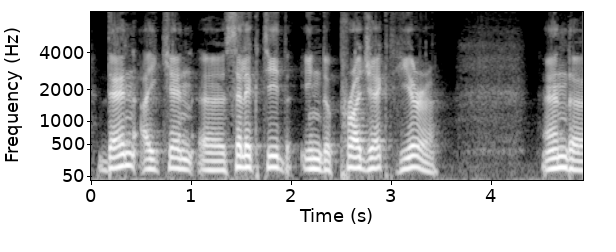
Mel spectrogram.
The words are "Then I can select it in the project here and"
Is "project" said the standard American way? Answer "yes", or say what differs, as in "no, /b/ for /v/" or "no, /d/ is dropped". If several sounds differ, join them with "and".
yes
